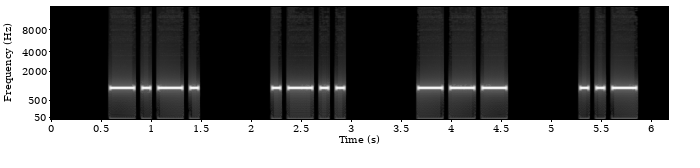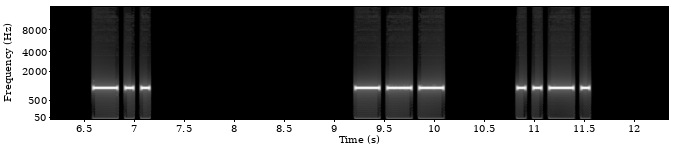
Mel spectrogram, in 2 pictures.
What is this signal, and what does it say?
Morse code, heard as a keyed tone, about 15 wpm, spaced as for 8 wpm, 1000 Hz. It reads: CLOUD OF
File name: qotdfiles / 8wpm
